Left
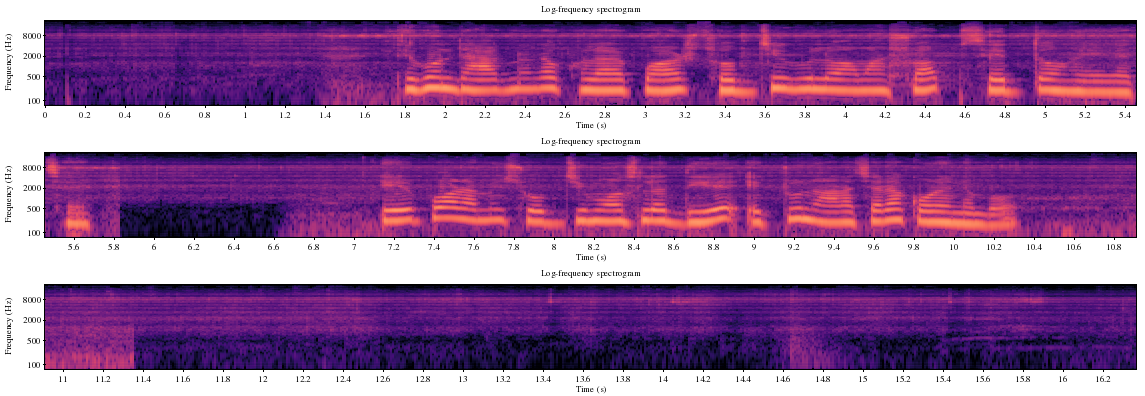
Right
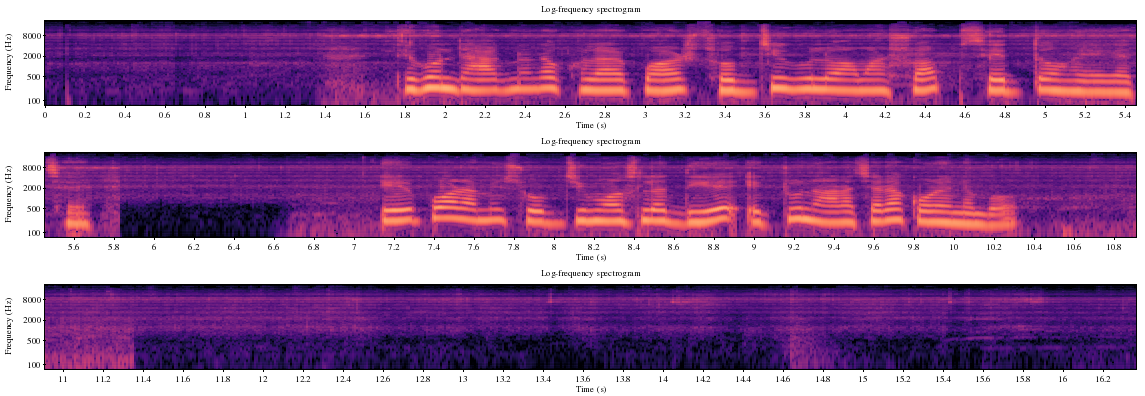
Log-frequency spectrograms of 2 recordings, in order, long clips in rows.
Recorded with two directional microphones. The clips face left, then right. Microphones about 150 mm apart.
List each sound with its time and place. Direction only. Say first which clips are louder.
1.8 s speech: right 3 dB; 75° right (ahead or behind)
7.1 s speech: right 4 dB; 70° right (ahead or behind)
